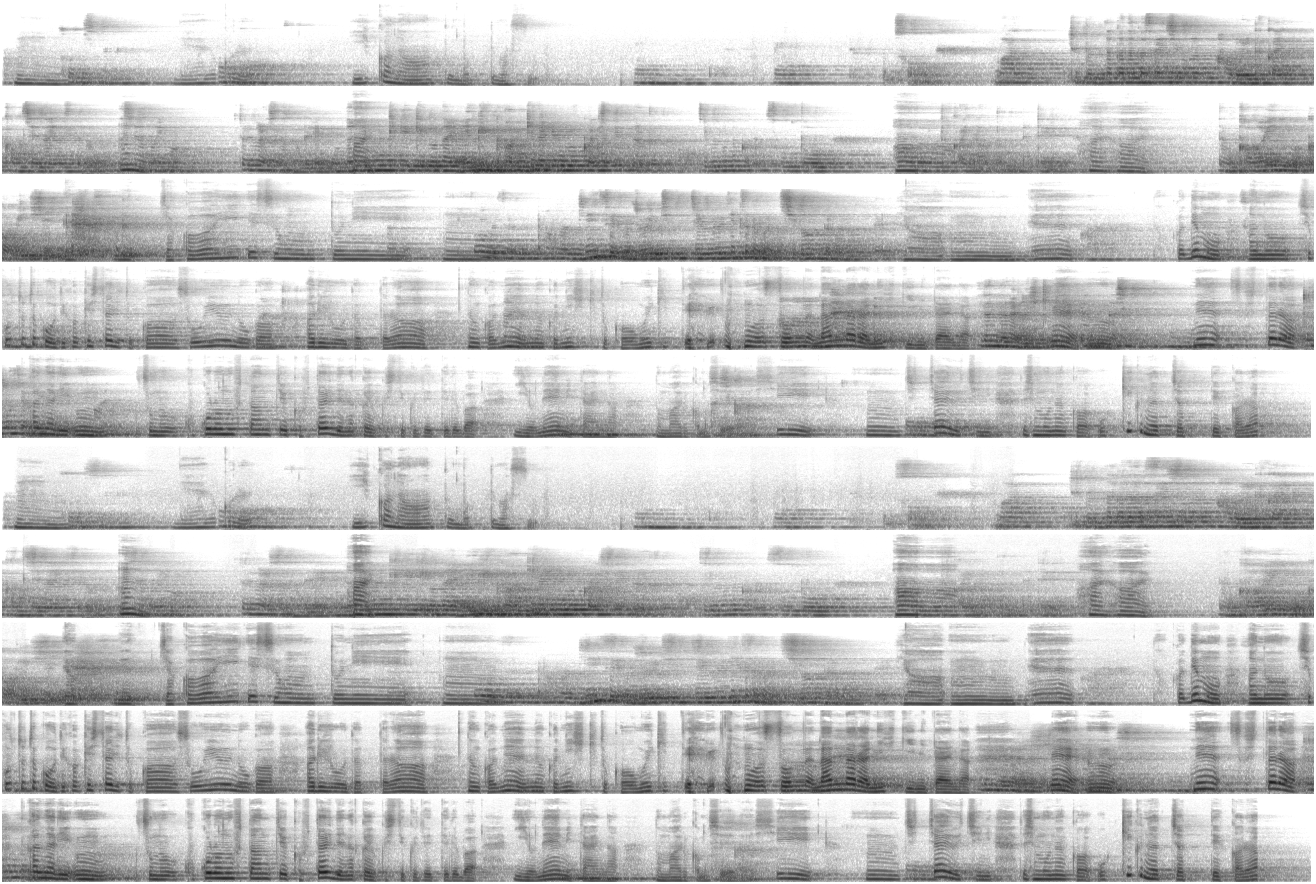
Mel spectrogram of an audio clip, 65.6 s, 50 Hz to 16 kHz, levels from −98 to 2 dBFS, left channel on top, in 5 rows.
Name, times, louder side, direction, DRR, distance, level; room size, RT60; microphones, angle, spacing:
voice 1, 0.1-0.7 1.7-2.5 3.5-5.1 14.3-14.6 16.6-16.8 22.0-22.7 23.9-24.6 25.7-25.8 26.9-27.0 27.4-27.6 27.9-30.3 30.6-31.3 35.2-37.0 38.0-42.1 42.4-43.6 44.0-49.0 49.6-50.5 51.3-52.4 52.8-57.2 57.6-58.6 59.0-60.6 61.1-65.0, right 3 dB, 40° right, 16 dB, 0.5 m, -26 dB
voice 2, 0.6-1.3 2.2-2.6 6.3-6.9 7.7-8.0 8.9-9.3 9.9-10.2 10.6-12.9 13.1-14.9 15.5-21.3 22.0-23.7 25.3-27.5 30.1-30.3 30.9-35.1 36.2-36.4 36.7-36.8 37.0-37.3 38.2-38.3 38.9-39.0 39.4-39.6 41.9-42.1 44.4-44.5 47.1-47.9 49.1-51.4 52.4-53.0 53.4-53.6 58.0-58.6 59.6-60.1 61.5-62.3, left 1 dB, 75° left, 0 dB, 5.7 m, -28 dB
24.5 x 19.5 x 6.6 m, 2.6 s
head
